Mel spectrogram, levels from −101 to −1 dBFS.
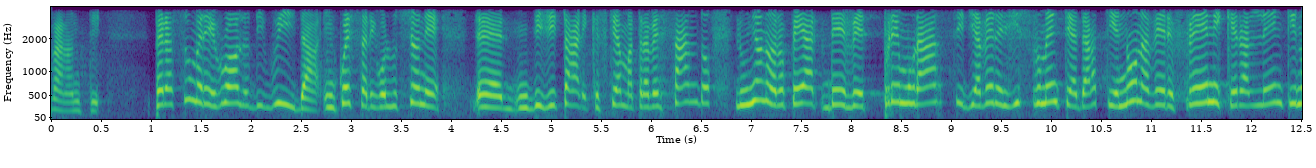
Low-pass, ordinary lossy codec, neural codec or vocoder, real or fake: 3.6 kHz; none; codec, 16 kHz, 0.9 kbps, LongCat-Audio-Codec; fake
